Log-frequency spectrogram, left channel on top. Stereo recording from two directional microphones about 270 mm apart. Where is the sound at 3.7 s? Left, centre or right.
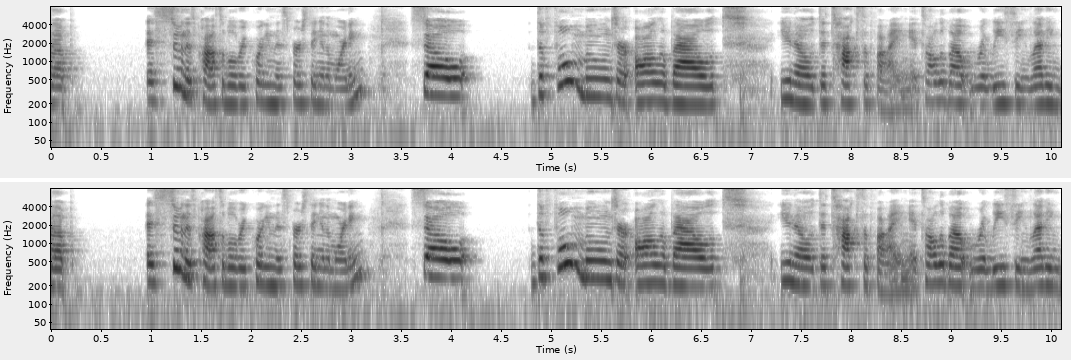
Centre.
